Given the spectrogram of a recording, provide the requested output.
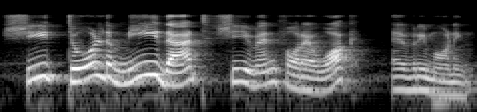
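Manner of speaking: very slow, word by word example read; deliberate teacher reading; slow dictation. Shown as a demonstration. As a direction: lay each word out for the class. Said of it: "Look at the next sentence".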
